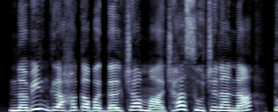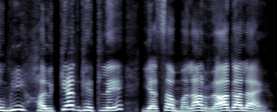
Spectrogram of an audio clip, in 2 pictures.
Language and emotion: Marathi, angry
